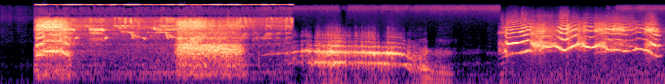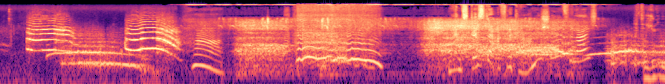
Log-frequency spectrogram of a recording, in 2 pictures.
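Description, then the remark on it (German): Elephants trumpet and call repeatedly, loud, with brassy blasts and wavering, rising-and-falling cries following one another over about sixteen seconds, with brief pauses between bursts. “Und jetzt hören wir denen doch mal zu, ob die unterschiedlich klingen, ob wir raushören können, wer da jetzt so trötet und Geräusche macht.”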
